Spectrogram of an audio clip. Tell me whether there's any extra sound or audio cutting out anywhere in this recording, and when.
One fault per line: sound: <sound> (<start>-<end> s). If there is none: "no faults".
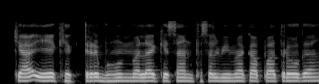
no faults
